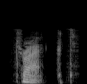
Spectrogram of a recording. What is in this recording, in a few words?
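"tract", English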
